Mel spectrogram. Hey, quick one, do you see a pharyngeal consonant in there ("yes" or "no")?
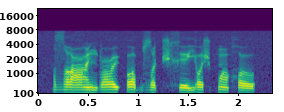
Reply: yes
